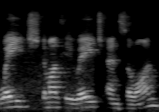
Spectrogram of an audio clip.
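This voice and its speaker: At a very slow pace, a man talks at a fairly high pitch with fairly even intonation amid noticeable background noise. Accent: non-native. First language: not English. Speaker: English teacher. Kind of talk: interview.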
